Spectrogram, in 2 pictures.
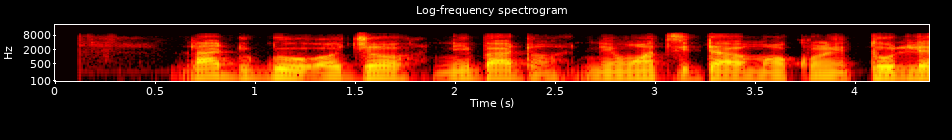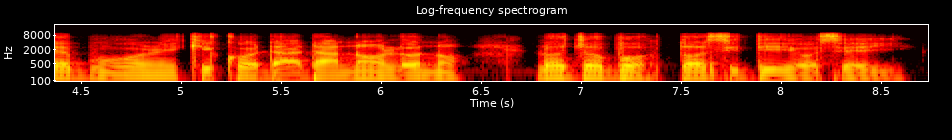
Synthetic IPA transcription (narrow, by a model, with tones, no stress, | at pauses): la˦du˨˦ɡ͡bo˦˨ɔ˨d͡ʒɔ˦˨nĩ˨˦ba˦˨dã˨nĩ˦w̃ɔ̃˦ti˧da˦ɔ˧mɔ̃˧o˧kũ˨ɾ̃ĩ˨˦to˦lɛ˦bũ˦˨o˧ɾ̃ĩ˧ki˦kɔ˧da˧da˧nãː˦˨lɔ˨˦nã˦˨ | lɔ˦d͡ʒɔ˦bɔ˦˨tɔ˦si˨de˦˨ɔ˨sɛ˨ji˨˦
